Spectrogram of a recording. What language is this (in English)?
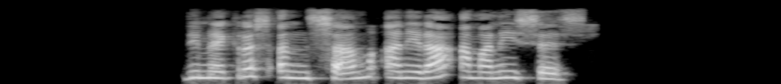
Catalan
